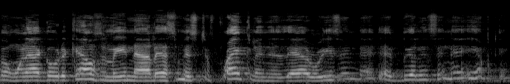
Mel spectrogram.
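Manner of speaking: ordinary talk, nothing marked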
